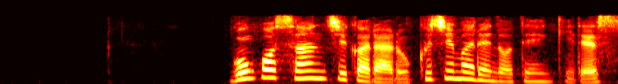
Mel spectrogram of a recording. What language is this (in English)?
Japanese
